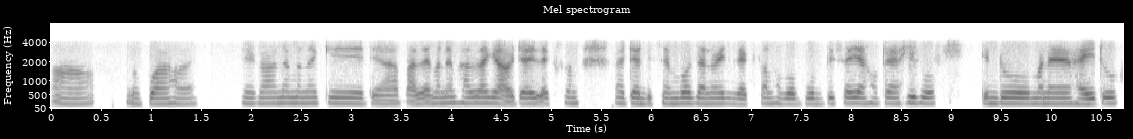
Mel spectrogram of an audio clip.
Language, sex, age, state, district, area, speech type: Assamese, female, 30-45, Assam, Sivasagar, rural, conversation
